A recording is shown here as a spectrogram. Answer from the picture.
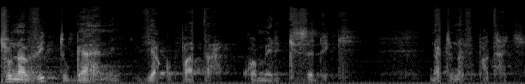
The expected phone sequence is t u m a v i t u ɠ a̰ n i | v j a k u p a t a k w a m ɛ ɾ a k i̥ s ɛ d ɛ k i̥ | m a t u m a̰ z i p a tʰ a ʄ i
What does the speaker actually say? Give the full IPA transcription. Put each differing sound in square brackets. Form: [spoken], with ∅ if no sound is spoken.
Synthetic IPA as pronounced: t u [n] a v i t u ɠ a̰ n i | v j a k u p a t a k w a m ɛ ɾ [i] k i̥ s ɛ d ɛ k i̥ | [n] a t u [n] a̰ [v] i p a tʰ a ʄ i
